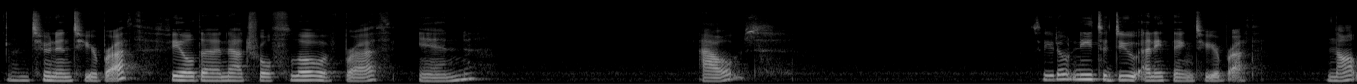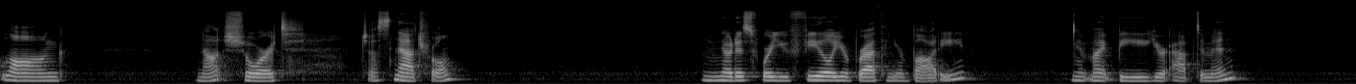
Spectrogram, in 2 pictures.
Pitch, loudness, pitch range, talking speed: 185 Hz, -31 LUFS, 175-235 Hz, 95 wpm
